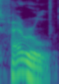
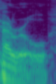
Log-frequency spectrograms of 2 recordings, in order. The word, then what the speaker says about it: ferrule: It is ferrule. It is ferrule. Which is F-E-R-R-U-L-E, in case my pronunciation wasn't getting that right.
